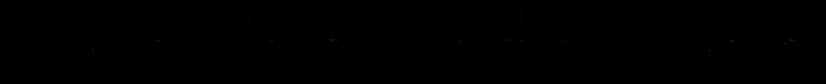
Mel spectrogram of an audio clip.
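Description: Near silence: room tone with faint, short, high chirps about once or twice a second.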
